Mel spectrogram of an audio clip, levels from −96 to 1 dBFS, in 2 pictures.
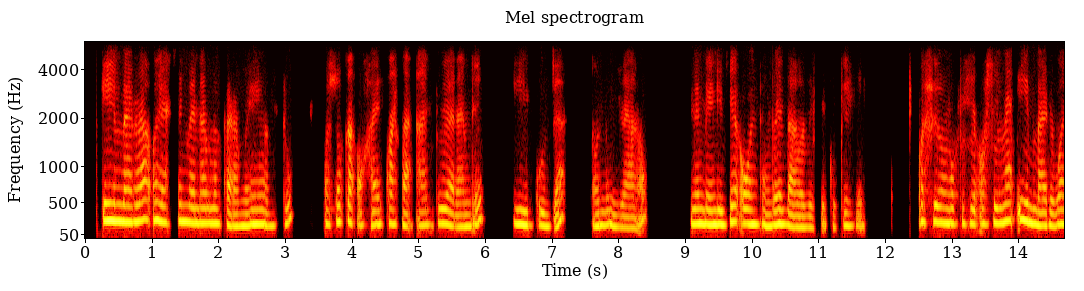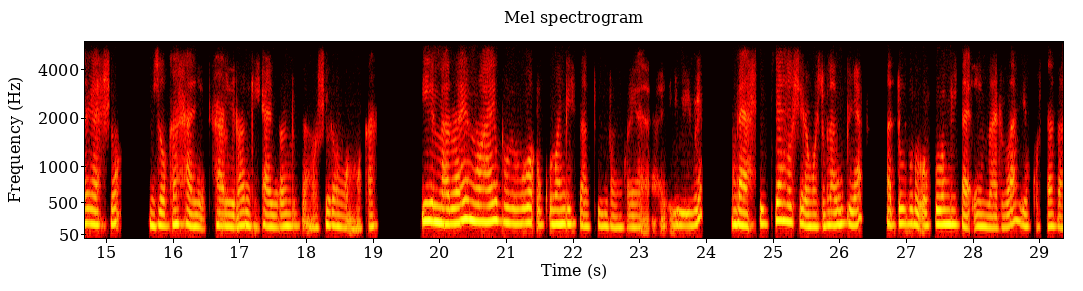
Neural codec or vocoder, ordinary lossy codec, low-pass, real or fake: codec, 16 kHz, 1 kbps, FreqCodec, larger model; Opus, 16 kbps; 5.4 kHz; fake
